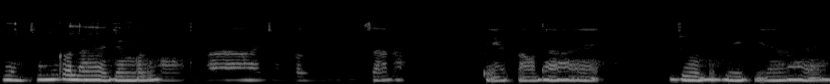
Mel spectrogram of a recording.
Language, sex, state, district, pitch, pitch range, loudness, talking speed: Hindi, female, Bihar, Purnia, 195 Hz, 185-205 Hz, -34 LUFS, 135 wpm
